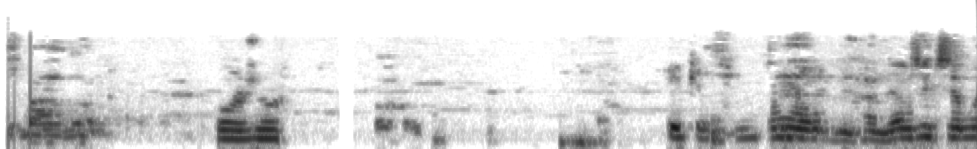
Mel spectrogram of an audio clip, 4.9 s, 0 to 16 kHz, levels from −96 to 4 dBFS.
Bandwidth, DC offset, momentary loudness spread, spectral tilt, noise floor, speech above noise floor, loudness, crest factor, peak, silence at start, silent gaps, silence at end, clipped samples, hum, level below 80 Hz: 7.6 kHz; under 0.1%; 21 LU; -5.5 dB/octave; -64 dBFS; 45 dB; -21 LUFS; 18 dB; -4 dBFS; 0.05 s; 1.70-1.76 s; 0 s; under 0.1%; none; -58 dBFS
